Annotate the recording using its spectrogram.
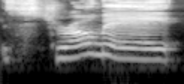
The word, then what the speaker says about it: Stromae: But Stromae is actually a play on words for the word maestro. M-A-E-S-T-R-O. It's just like he flipped the syllables.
